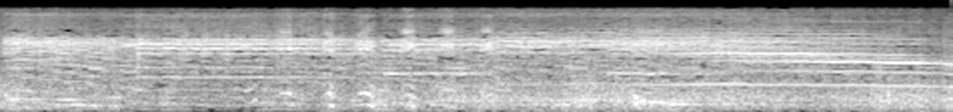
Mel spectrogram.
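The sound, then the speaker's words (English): A black cat named Satan, belonging to old Nancy, Witch of Salem, meows in a few drawn-out, wavering yowls, moderately loud, over a steady background hiss with no one talking. “Join old Nancy, Witch of Salem, and Satan, her wise black cat.”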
